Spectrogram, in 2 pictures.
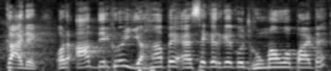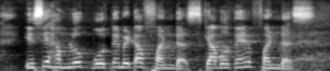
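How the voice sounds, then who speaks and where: A man's voice: high-pitched, brisk, roomy sound. A man teaching a biology lesson in Hindi-English, drilling his class by repeating each question and answer and calling listeners beta. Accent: Hindi-speaking north Indian. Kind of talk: classroom lecture with call-and-response drilling.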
